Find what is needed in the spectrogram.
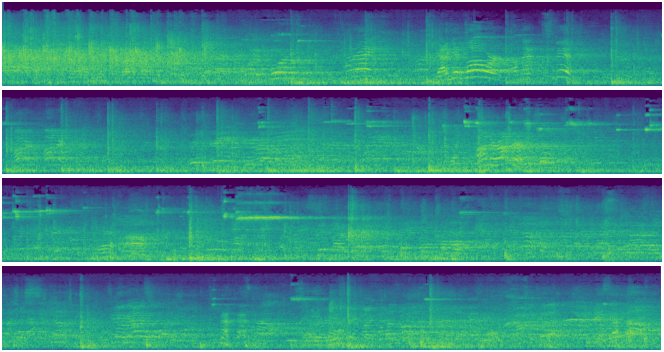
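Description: Basketball game sounds in a large gym: a ball bouncing on the hardwood floor, with knocks and short squeaks from play and the voices of players and spectators echoing in the hall.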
